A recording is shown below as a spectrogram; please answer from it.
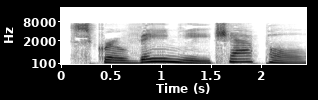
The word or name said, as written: scrovegni chapel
